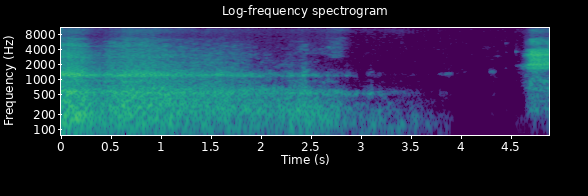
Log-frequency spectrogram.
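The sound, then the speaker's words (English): A slow exhale through the mouth after a held breath in a guided breathing exercise, a soft, steady breathy rush that thins and fades out over about four seconds, faint and alone. “Let's inhale one more time through the nose. Hold it, and then breathe out through the mouth.”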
